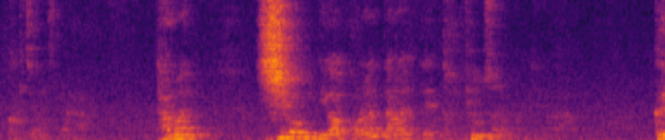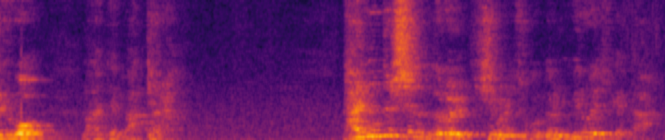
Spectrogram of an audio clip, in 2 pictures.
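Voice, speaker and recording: A pastor voicing God as a gentle loving father. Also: high voice, sing-song, normal speed, slight background noise, voice pushed down. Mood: tender. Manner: soft, tender reassurance. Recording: very echoey church hall, distant mic.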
